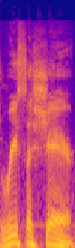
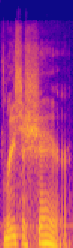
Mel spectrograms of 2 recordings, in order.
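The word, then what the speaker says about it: Risacher: Sila mispronounced it is Risa Sher rysa share that makes sense it's got the French inflection there so share on the end of that obviously he was kind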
